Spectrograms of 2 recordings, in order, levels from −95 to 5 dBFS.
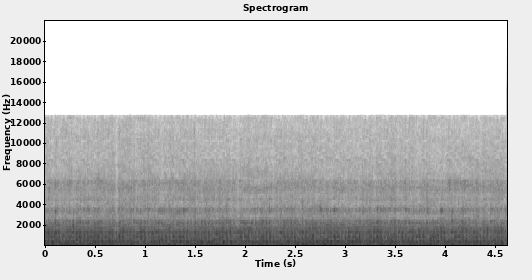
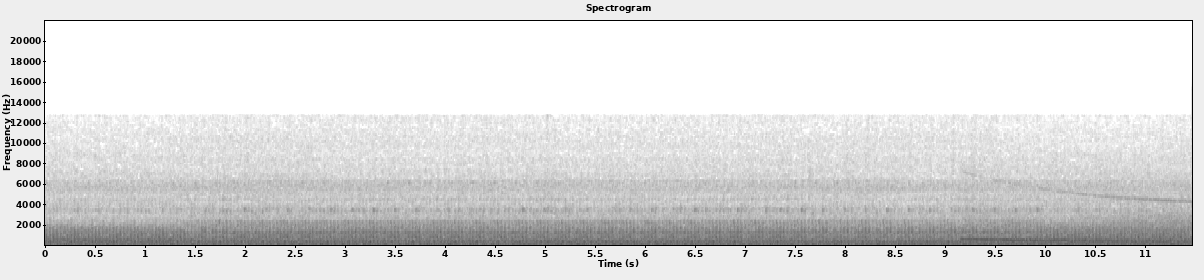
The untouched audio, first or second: second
